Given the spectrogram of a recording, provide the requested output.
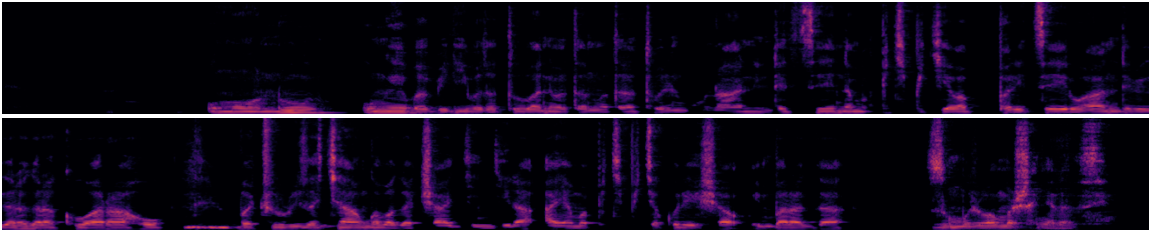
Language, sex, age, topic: Kinyarwanda, male, 18-24, government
